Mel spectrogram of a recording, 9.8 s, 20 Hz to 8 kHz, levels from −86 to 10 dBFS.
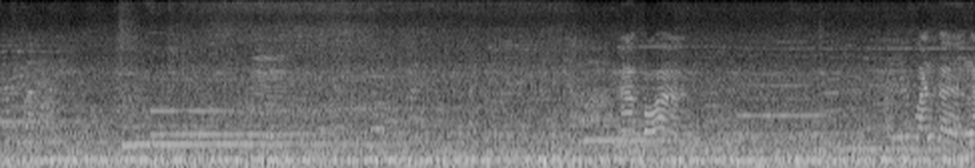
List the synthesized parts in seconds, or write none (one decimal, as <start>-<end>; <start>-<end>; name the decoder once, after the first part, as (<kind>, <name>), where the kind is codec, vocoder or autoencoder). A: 0.7-1.5 (codec, DAC)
